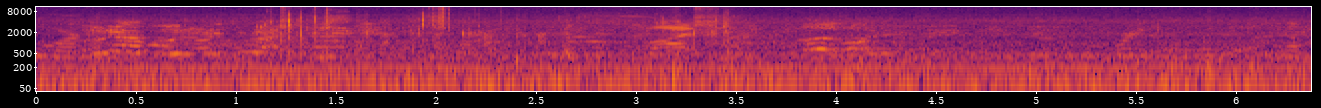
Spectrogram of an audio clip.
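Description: Scattered distant voices of players calling and chatting, over a constant low hum and rumble, with a few brief clicks or knocks in the first half.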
